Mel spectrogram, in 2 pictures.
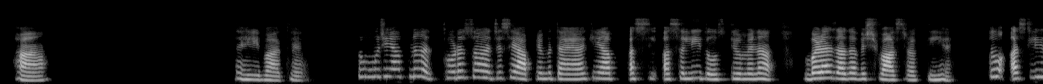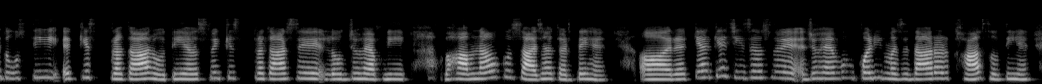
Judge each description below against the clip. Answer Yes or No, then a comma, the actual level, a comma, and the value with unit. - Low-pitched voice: No, very high, 255 Hz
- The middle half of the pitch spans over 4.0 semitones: No, average, 3.0 semitones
